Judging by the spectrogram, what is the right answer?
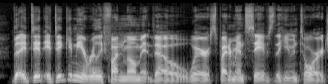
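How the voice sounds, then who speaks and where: Fairly low-pitched with ordinary pitch variation, the man has an unremarkable speaking voice. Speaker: podcast host. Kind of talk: casual chat.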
